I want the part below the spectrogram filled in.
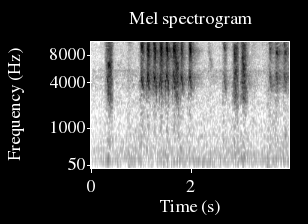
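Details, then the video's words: Female Double-collared Seedeater (Sporophila caerulescens) call, used to stimulate males to sing: thin, high chirps, a quick run of about seven notes, then a few spaced single chirps. "Piado de Fêmea de Papa capim para Esquentar Papa capim"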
